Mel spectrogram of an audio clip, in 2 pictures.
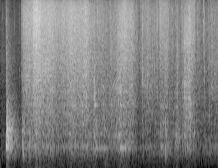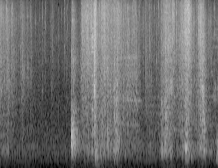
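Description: Plastic wrapping rustles and crinkles as hands handle it.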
